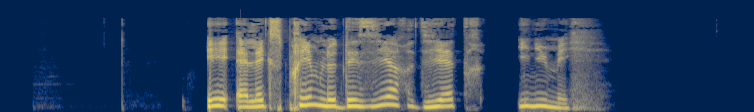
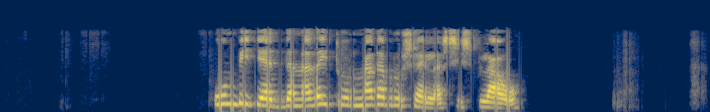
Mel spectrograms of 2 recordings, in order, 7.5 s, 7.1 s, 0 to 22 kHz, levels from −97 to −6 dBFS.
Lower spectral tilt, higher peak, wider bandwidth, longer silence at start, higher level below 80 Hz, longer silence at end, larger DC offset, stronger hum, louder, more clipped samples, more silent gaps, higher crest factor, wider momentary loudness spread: about the same, -3.5 dB/octave vs -2.5 dB/octave; about the same, 0 dBFS vs -2 dBFS; first, 11.5 kHz vs 8 kHz; about the same, 2.05 s vs 2.15 s; about the same, -60 dBFS vs -56 dBFS; second, 1.65 s vs 1.9 s; neither; neither; about the same, -18 LUFS vs -18 LUFS; neither; first, 5.04-5.18 s vs none; about the same, 22 dB vs 20 dB; first, 15 LU vs 6 LU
